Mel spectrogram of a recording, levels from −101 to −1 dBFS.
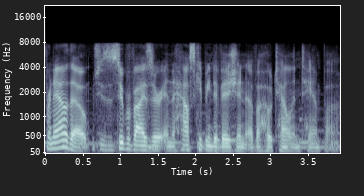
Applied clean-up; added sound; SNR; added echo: none; none; none; none.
